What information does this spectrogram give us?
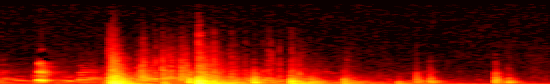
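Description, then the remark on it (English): A locked office door is forced open by breaking its lock: a run of heavy thuds and cracking bangs at an uneven pace, the loudest blows early on, followed by a few lighter knocks and rattles. “Stand over to one side, Anne. I'm going to break this lock.”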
